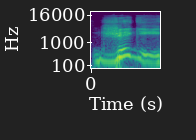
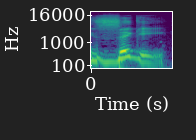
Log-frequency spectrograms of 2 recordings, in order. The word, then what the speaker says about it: Jiggy: Asian male and he never could pronounce Jiggy he always called me Ziggy and uh so you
